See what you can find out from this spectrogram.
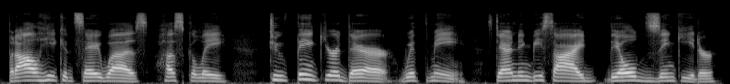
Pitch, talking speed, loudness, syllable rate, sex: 165 Hz, 140 wpm, -19 LUFS, 4.3 syllables/s, female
